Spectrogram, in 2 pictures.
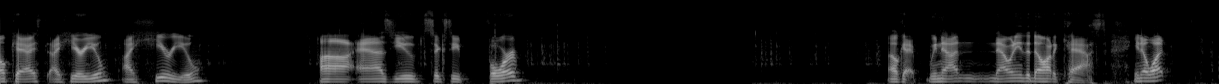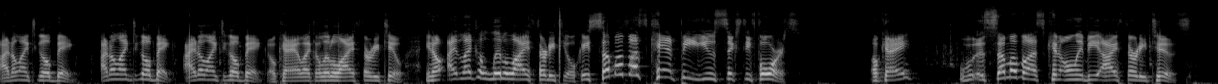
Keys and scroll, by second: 0.0-10.0 typing, 5.0 ctrl+c, 11.2 alt+{, 11.8-16.1 typing, 15.3 ctrl+c, 21.3 ctrl+c, 21.4-22.2 typing, 23.3 ctrl+c, 23.3-24.1 typing.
